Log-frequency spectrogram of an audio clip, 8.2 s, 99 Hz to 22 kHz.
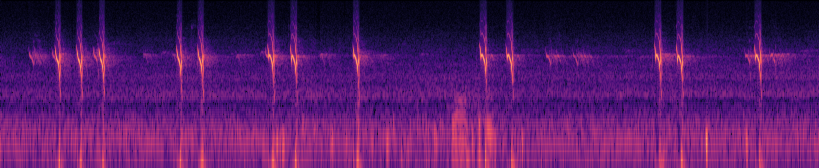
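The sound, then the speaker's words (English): Sharp, high bird calls ring out in quick pairs and clusters, a repeated chip-like note from a flock of about 20 Type 2 birds perched at the top of a pine tree, loud against a low rumbling background with a faint warbling sound midway. “Type 2 birds just came in, pointing here at 279.”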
